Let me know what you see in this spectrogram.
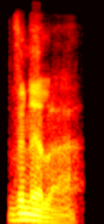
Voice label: "vanilla", British

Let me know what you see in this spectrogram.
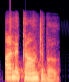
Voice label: "unaccountable", Indian

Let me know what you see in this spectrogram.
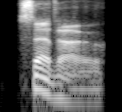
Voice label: "servo", British

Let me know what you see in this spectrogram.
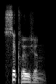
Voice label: "seclusion", British

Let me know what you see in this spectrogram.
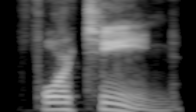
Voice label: "fourteen", American

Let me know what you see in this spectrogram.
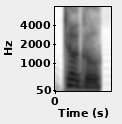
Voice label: "tergal", Indian

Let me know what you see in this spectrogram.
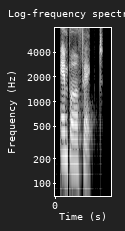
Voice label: "imperfect", Indian

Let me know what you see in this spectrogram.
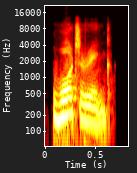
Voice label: "watering", Indian

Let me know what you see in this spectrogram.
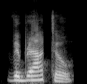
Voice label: "vibrato", Indian

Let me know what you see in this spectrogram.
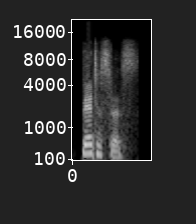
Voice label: "petasus", Indian; Dictionary

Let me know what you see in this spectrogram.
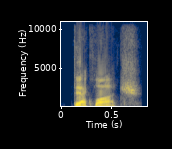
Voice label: "declutch", American

